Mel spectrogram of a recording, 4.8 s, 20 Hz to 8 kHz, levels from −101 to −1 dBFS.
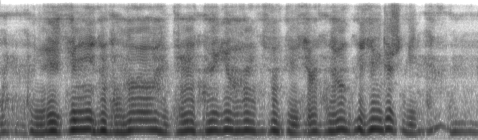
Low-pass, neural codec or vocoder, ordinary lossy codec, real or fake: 7.2 kHz; autoencoder, 22.05 kHz, a latent of 192 numbers a frame, VITS, trained on one speaker; none; fake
